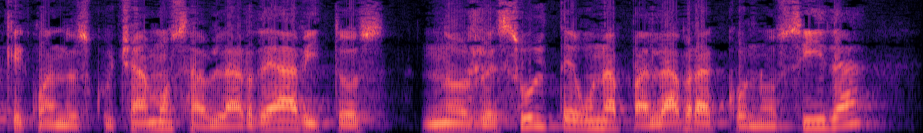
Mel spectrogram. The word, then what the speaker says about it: hábito: muchas definiciones de hecho si cambiamos el acento de la palabra hábito lleva acento en la a se refiere a esto a nuestras costumbres y si lo cambiamos hacia el final es habitó que viene de habitar fíjense que cómo en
